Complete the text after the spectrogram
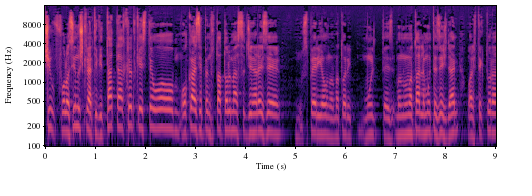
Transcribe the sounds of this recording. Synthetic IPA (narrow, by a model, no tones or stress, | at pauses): ʃifo̞lo̞sind̪uʃʲkɾe̞at̪ivit̪at̪eakɾe̞d̪̚kəje̞st̪e̞ookazije̞pe̞nt̪ɾut̪oat̪əlumeasəd͡ʒe̞ne̞ɾe̞ze̞ | spe̞ɾje̞wɨnurmət̪o̞ɾijmult̪eɨnurmət̪oaɾele̞mult̪e̞ze̞t͡ʃʲd̪eanʲoarxit̪e̞k̚t̪uɾə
